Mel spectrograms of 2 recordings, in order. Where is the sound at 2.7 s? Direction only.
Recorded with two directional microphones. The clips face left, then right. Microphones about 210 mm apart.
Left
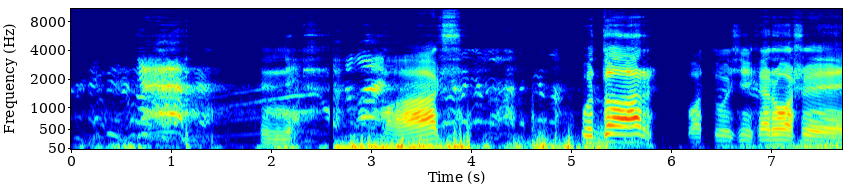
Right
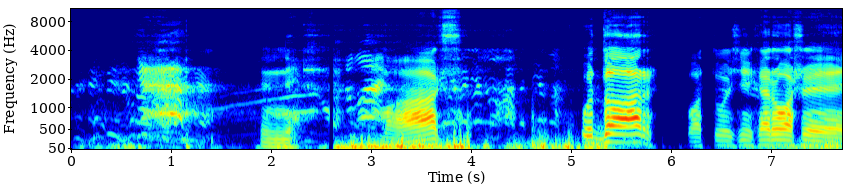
30° left (ahead or behind).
